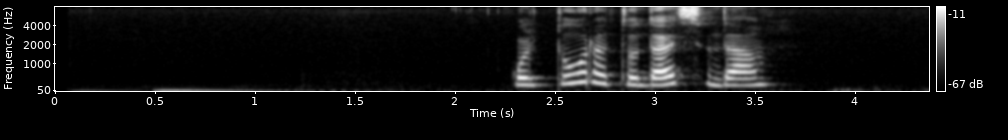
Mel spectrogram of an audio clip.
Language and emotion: Russian, neutral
